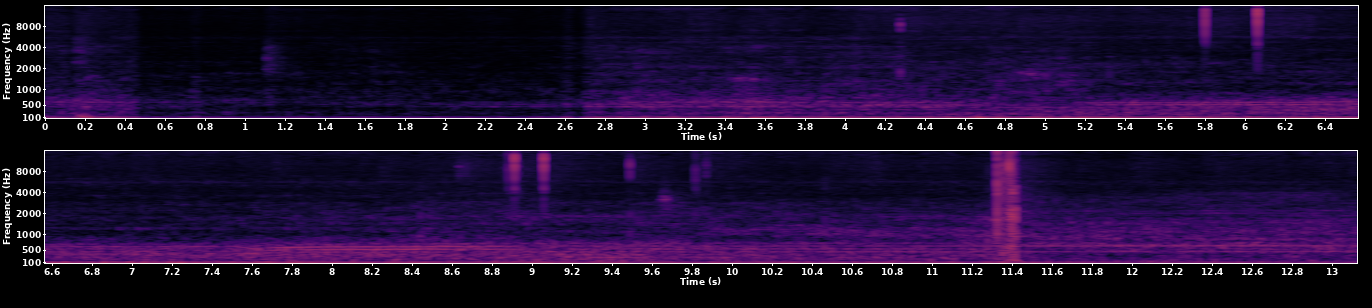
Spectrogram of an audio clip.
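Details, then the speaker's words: PC power supply after fixing coil whine by gluing the buzzing coil with hot glue or neutral silicone: only low steady hum, soft fan air and a few clicks, no high squeal. "as you can see guys there is no more coil wine we finish the job fans nothing no coil one bye bye coil wine"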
